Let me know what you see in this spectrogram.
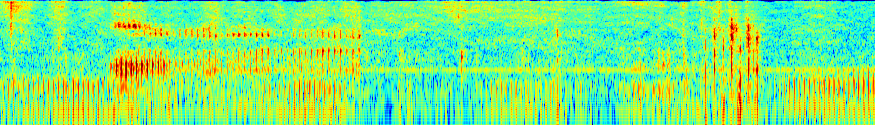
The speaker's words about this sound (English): Oh, look at this handsome kitty purring. Very happy boy.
